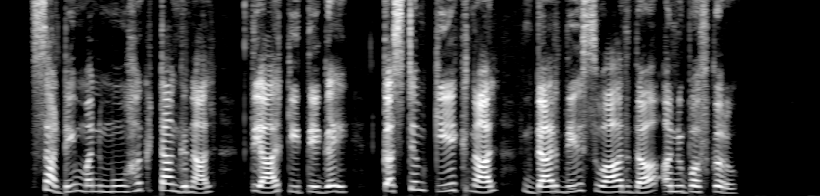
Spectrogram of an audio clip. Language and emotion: Punjabi, fearful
